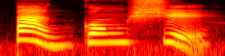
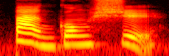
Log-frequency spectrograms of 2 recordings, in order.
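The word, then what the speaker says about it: 办公室: So again, the pronunciation, please. 办公室。 So office. 办公室。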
